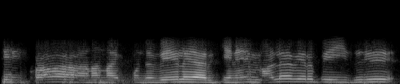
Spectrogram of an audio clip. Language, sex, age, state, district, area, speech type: Tamil, female, 18-30, Tamil Nadu, Sivaganga, rural, conversation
